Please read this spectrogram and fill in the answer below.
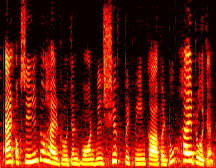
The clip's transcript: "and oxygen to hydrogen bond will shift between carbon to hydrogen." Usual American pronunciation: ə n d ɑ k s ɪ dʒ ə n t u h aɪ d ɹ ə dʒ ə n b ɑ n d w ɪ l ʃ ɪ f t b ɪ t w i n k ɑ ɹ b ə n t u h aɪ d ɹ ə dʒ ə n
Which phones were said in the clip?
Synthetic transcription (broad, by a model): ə n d ɑ k s ɪ dʒ ə n t u h aɪ d ɹ ə dʒ ə n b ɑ n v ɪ l ʃ ɪ f t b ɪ t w i n k ɑ ɹ b ə n t u h aɪ d ɹ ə dʒ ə n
